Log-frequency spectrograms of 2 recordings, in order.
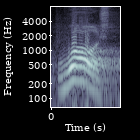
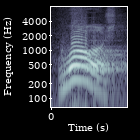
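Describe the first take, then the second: No difference in how they are said.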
